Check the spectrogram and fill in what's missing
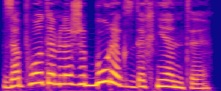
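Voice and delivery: high-pitched, urgent report; boy calling out. A narrator's reading. Boy tells father about the dead dog, calling high. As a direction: blurt the news high, like a child. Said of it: "wołał chłopiec".

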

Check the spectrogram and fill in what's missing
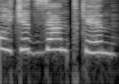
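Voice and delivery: put-on excited girl's high cry; girl shouting. A narrator's reading. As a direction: call out high like a young girl spotting her father. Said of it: "krzyknęła Józka".

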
